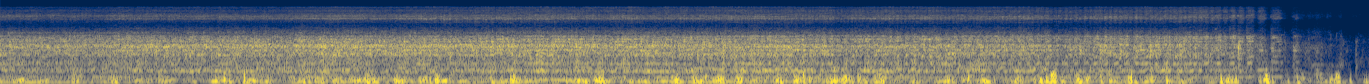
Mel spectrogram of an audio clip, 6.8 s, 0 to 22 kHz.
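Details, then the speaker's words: Yamaha 15 hp outboard after repair of weakened ignition coil and flooded carburettor: starts easily, settles into steady even run with no stumbling or surging, then shuts off cleanly; healthy idle. "dia tadi mesinnya sudah mantap tidak susah hidup lagi Kemudian tenaga sudah bagus"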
